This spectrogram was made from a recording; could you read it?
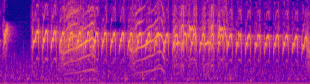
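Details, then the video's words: ['Crested jay giving a continuous, very high, rapid metallic trill of evenly pulsed notes, steady for about three seconds, with a few faint down-slurred whistles beneath it'] "TERAPI RAJANYA SOGON MACET BUNYI"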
